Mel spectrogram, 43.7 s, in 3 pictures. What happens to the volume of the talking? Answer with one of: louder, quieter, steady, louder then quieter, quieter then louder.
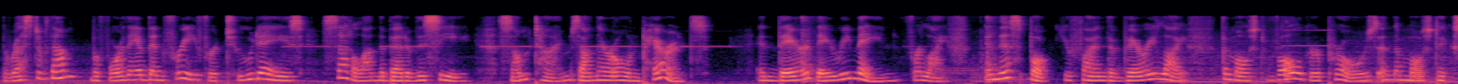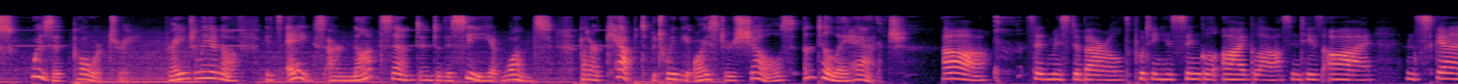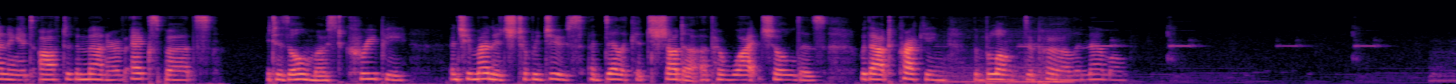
steady.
